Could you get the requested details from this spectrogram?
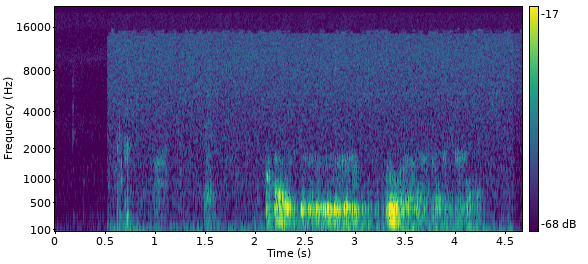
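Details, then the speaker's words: Hungry stomach picked up by a Comica Vimo S wireless smartphone microphone during a recording test; low gurgling, growling rumbles; ordinary hunger stomach rumbling (borborygmi). "뭐야 배가 고픈가 꼬르륵 하네"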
